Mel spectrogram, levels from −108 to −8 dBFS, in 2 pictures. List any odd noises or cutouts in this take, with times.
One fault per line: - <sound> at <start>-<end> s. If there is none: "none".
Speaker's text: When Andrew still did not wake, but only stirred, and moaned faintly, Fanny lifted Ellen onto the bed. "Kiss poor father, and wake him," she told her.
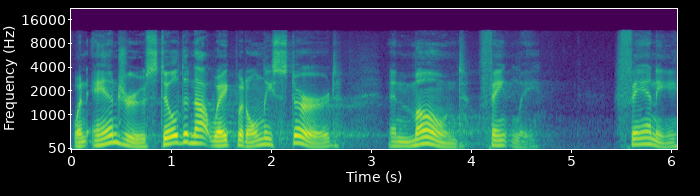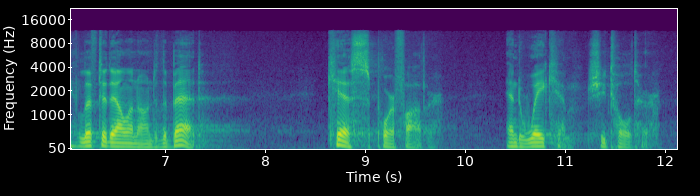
none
